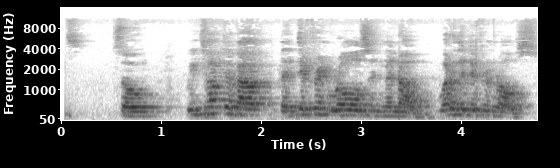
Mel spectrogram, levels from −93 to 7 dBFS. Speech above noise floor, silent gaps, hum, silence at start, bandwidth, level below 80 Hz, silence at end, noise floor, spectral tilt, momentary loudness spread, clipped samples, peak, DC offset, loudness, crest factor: 27 dB; none; none; 0.05 s; 11.5 kHz; -64 dBFS; 0.05 s; -50 dBFS; -6 dB/octave; 9 LU; under 0.1%; -8 dBFS; under 0.1%; -24 LUFS; 16 dB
